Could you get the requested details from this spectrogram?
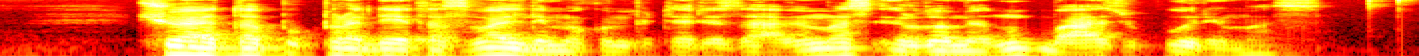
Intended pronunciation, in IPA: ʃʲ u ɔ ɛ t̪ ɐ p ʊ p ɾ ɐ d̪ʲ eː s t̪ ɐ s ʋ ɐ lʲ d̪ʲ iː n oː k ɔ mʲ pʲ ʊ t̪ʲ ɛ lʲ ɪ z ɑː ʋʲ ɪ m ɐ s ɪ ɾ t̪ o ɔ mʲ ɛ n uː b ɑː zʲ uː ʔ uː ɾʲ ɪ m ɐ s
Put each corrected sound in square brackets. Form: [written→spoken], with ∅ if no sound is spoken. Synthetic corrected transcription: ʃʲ u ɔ ɛ t̪ ɐ p ʊ p ɾ ɐ d̪ʲ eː [s→∅] t̪ ɐ s ʋ ɐ lʲ d̪ʲ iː [n→m] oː k ɔ mʲ pʲ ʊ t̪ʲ ɛ [lʲ→ɾʲ] ɪ z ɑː ʋʲ ɪ m ɐ s ɪ ɾ [t̪→d̪] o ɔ mʲ ɛ n uː b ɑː zʲ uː [ʔ→k] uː ɾʲ ɪ m ɐ s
